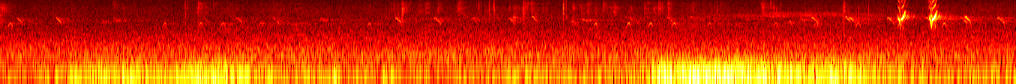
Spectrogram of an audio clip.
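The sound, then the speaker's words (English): Wild birds, including a toucan, call nearby in scattered short chirps over a low rumbling background, with a couple of sharper, louder calls near the end. No one speaks. “Wild birds are calling a toucan nearby.”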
